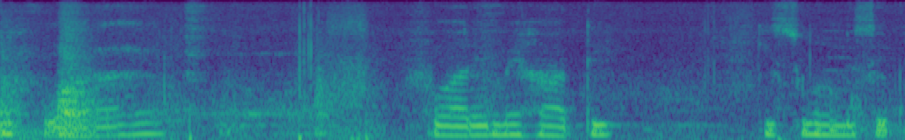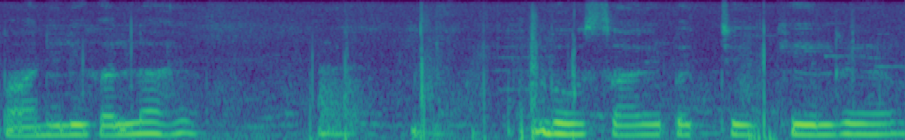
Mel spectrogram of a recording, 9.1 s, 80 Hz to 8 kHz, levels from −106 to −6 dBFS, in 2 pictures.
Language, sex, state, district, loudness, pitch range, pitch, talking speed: Hindi, female, Uttar Pradesh, Muzaffarnagar, -37 LUFS, 200-220 Hz, 210 Hz, 125 wpm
